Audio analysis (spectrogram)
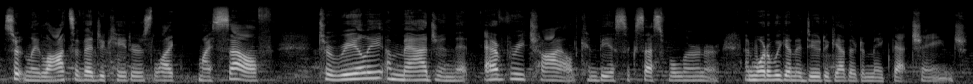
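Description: A woman's voice: medium pitch, steady tone, moderate pace. A woman educator speaking earnestly and persuasively in an interview. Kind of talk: interview statement. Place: TV studio.

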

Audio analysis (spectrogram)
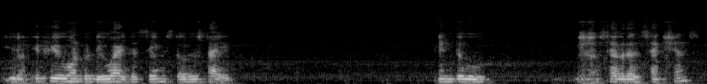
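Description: A man teaching software configuration in a screen-recorded tutorial, talking conversationally and filling pauses with "you know". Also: mid-range voice, flat delivery. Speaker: software trainer. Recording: slightly dull lo-fi screen recording with faint noise.

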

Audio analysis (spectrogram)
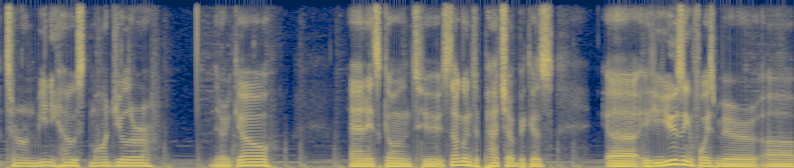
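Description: A young man giving an informal, easygoing and enthusiastic software tutorial, speaking close into a desk microphone. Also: medium pitch, gravelly. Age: young adult. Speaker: tutorial host. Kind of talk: casual screen-recorded software tutorial. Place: home bedroom setup indoors. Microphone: close desk microphone on boom arm.

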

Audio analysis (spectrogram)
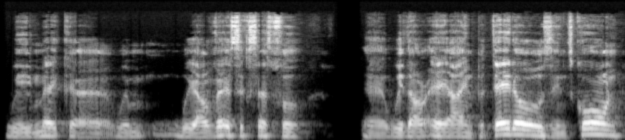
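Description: A man presents slides on a video call. His pitch is average and his pace is very slow. He speaks haltingly, feeling his way through each phrase. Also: mellow. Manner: halting, hesitant delivery.

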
